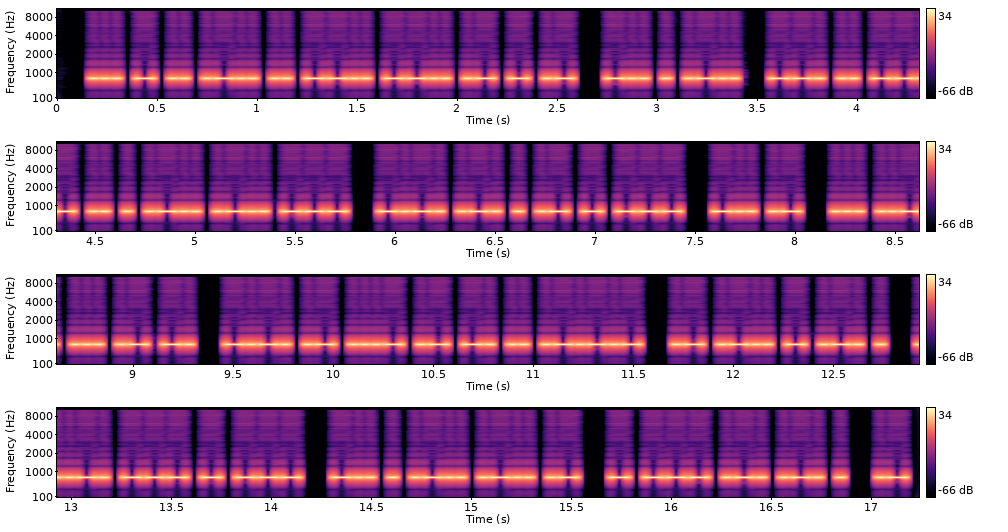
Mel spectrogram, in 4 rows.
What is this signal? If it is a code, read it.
Morse code, heard as a keyed tone, about 42 wpm, 800 Hz. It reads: STILIZZATA DEL GIOIELLO CREATO DA SUSAN CAVANI. ALTRE FOTO DELLA TORRE A
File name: morse mp3 / ITALIEN texte clair 1 vitesse 40 mots minute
